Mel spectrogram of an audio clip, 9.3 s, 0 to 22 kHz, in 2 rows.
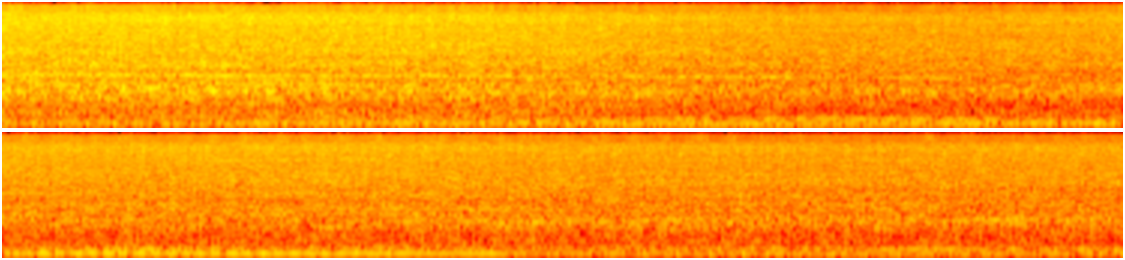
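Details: Camaro SS V8 before engine removal, idling and revving; quick uneven tap following engine speed; rod knock from spun rod bearing on number three.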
